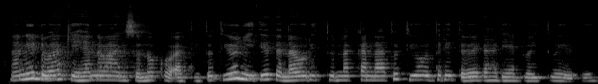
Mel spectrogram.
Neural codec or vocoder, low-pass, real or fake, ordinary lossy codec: none; none; real; none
